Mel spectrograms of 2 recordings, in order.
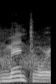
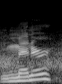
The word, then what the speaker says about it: Mentor: but it's not pronounced mentor it's pronounced manor you guys just dropped the t and i have to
